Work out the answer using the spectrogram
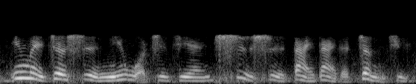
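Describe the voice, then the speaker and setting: A woman reading a Bible chapter aloud in a measured, solemn way. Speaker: scripture reader. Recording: tinny phone-like audio with faint rumble.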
